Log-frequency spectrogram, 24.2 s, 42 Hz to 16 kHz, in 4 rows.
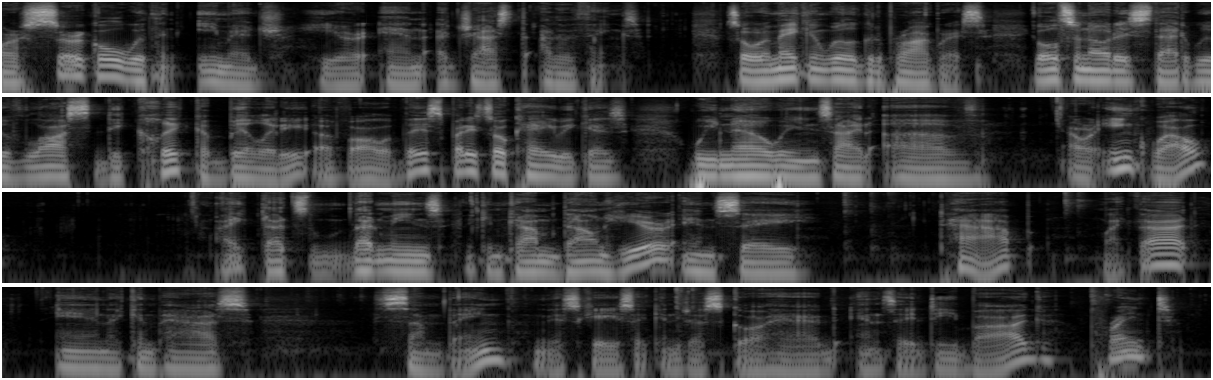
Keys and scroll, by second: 17.5 Return, 23.7 Return.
